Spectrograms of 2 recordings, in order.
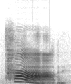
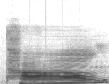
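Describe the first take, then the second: First: The pitch falls sharply from high. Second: The pitch rises from mid to high. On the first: "Fourth tone" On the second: "Second tone"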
